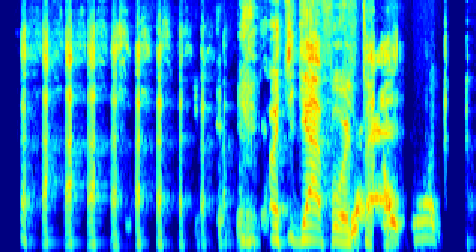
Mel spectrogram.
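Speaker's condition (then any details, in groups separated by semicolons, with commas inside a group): No condition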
